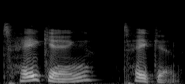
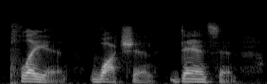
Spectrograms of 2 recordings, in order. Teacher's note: You're going to drop that G in those ing words. So it's really a difference between ing and in.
